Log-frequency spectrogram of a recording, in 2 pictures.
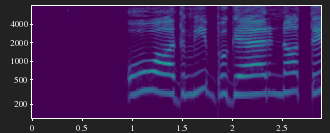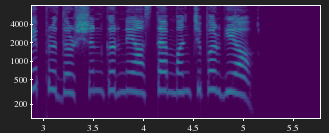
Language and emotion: Dogri, disgusted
